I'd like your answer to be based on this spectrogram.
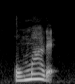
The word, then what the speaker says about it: オマレ: はい、次、おまれ、これは何々を何々に入れるという意味の単語です。 – おまれ。 – はい、まあのところにアクセントがつくように発音するといいと思います。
